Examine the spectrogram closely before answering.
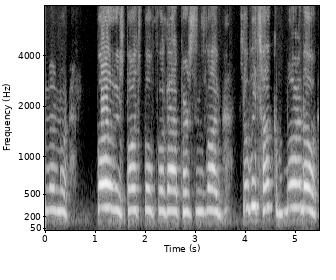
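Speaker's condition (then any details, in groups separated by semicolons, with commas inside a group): Cerebral palsy; from birth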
